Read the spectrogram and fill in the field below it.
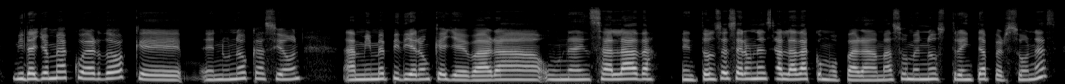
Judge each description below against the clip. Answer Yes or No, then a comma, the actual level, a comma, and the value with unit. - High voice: Yes, high, 235 Hz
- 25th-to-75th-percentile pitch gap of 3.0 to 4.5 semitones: No, narrow, 2.6 semitones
